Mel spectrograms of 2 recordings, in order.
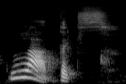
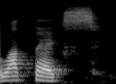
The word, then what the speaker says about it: látex: Outro exemplo é o látex. Então, a forma correta, adequada, é desta maneira. Mas ouve-se muito látex, né? Látex, colocando a sílaba tônica última, mas a adequada aqui é a penúltima, né?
